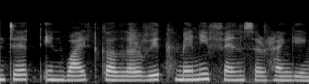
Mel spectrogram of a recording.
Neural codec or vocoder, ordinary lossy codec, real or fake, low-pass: codec, 16 kHz, 4 kbps, X-Codec, WavLM features, trained on Multilingual LibriSpeech; none; fake; 7.2 kHz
